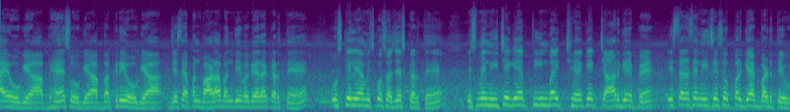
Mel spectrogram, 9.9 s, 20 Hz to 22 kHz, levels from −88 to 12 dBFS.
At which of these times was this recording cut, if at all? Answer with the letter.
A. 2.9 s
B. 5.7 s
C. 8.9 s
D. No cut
D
